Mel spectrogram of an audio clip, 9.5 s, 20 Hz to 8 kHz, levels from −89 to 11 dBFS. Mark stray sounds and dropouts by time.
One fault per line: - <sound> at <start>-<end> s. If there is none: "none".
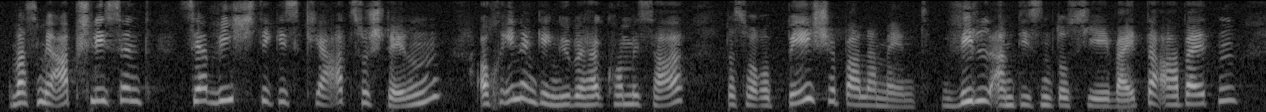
none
